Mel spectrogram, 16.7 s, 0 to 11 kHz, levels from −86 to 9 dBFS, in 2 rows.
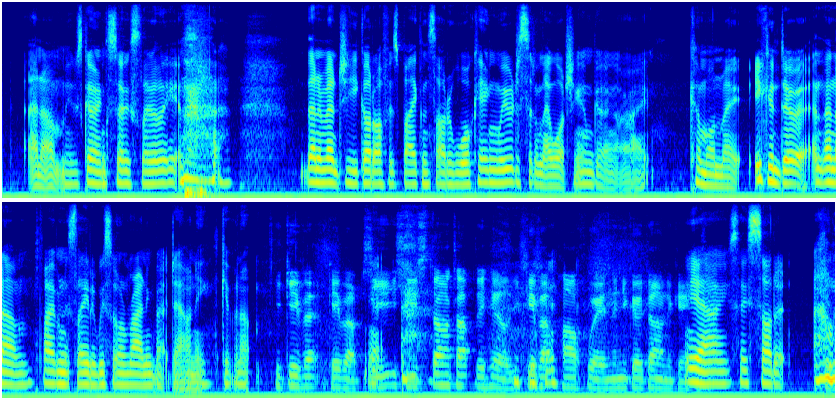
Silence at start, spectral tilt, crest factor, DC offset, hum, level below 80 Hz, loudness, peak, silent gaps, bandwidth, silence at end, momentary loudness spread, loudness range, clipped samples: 0.25 s; -4.5 dB/octave; 20 dB; 0.6%; none; -50 dBFS; -32 LUFS; -12 dBFS; none; 11 kHz; 0 s; 12 LU; 7 LU; under 0.1%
